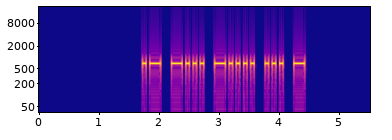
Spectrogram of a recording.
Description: Morse code, heard as a keyed tone, about 21 wpm, 700 Hz. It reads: AB6ST
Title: USA Call Signs - 5 Characters - Repeated 3x - 20wpm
